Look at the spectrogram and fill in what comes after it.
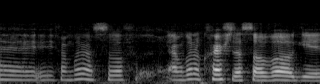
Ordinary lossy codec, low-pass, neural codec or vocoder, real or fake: none; 7.2 kHz; vocoder, 22.05 kHz, 80 mel bands, WaveNeXt; fake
